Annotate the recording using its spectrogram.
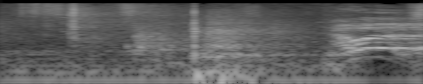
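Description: A weightlifter's snatch: a sharp thud about a second in as the feet stamp down on the wooden lifting platform and the loaded barbell is caught overhead. Near the end, spectators' voices break out in shouts.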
